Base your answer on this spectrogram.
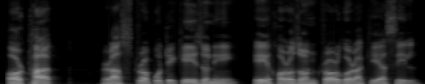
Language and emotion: Assamese, neutral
